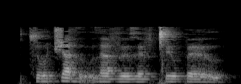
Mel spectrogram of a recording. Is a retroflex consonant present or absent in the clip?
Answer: absent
